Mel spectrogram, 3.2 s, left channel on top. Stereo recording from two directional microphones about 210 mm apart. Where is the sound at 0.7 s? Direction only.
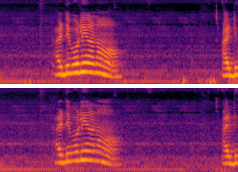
30° left (ahead or behind).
